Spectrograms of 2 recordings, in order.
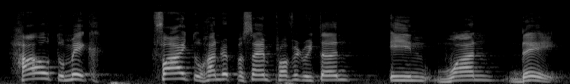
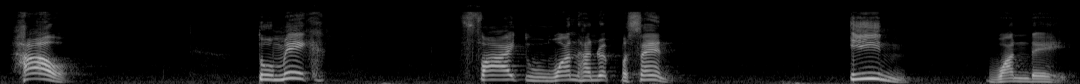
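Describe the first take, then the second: First: It is said a little faster. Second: It is said at a normal pace.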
